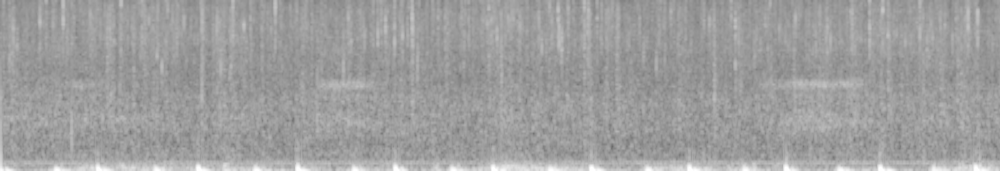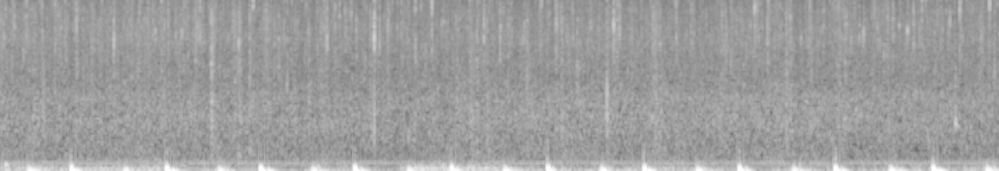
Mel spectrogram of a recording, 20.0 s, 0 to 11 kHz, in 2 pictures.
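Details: Three-hour looped ASMR sleep-aid recording with soft breathing and rain ambience; soft, regular low thumps around 62 a minute under steady rain-like noise; slow even heartbeat.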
